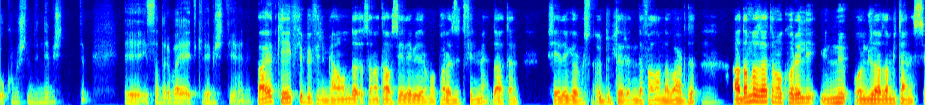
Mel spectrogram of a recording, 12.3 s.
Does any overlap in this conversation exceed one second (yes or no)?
no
